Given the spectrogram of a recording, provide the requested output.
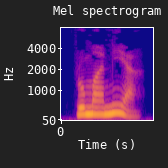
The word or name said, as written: rumania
